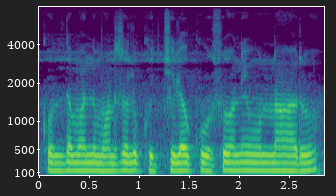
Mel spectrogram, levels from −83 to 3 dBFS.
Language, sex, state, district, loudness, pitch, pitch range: Telugu, male, Telangana, Mahabubabad, -14 LUFS, 135 Hz, 135-140 Hz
